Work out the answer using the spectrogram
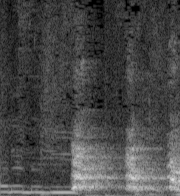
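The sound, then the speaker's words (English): Dogs bark excitedly on noticing their owner has arrived, a few sharp, loud barks in quick succession after a brief high-pitched whine. “My dogs just realized I'm here.”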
